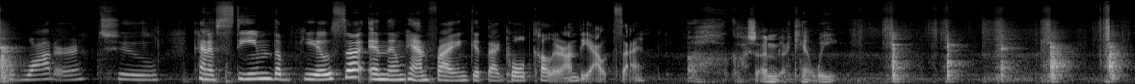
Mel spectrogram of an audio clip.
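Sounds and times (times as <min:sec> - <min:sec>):
speech: 0:00.2 - 0:09.0
knife chopping garlic on cutting board: 0:08.8 - 0:11.3.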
